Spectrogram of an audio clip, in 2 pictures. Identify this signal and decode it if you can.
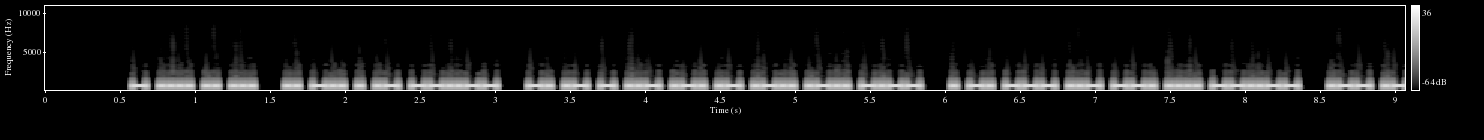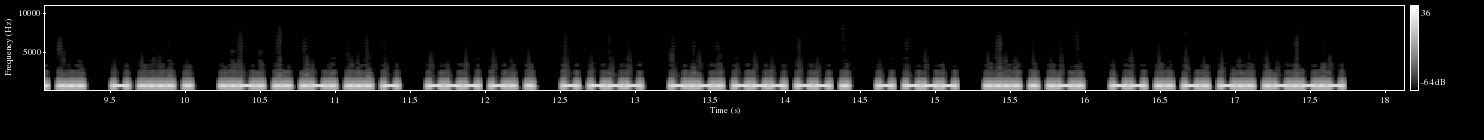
Morse code, heard as a keyed tone, about 40 wpm, 700 Hz. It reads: THIS IDEA, NATURALLY ENOUGH, WAS THE FIRST ONE TO COME TO HER MIND.
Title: Sentences from Top 1300 Words 40wpm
